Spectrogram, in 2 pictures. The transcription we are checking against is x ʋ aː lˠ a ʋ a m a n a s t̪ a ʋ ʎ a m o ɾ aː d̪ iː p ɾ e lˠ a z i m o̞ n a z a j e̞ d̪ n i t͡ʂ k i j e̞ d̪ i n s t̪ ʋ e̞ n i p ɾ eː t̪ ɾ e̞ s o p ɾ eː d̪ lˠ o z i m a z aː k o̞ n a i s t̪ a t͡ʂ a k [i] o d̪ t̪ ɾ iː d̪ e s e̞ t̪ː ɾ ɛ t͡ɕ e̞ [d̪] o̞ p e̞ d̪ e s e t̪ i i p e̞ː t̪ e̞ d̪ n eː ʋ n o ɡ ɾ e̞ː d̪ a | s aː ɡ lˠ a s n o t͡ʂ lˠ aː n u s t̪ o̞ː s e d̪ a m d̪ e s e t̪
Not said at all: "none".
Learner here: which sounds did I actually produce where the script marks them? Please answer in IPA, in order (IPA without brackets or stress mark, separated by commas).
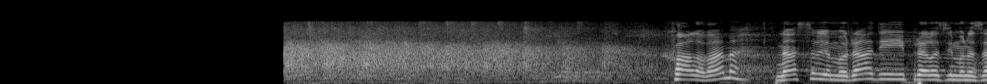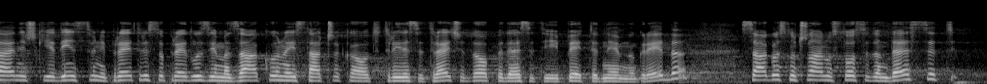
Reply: a, d̪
